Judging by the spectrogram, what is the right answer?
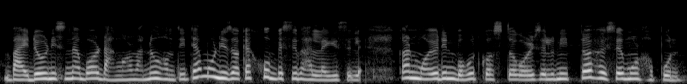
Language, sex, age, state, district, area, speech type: Assamese, female, 30-45, Assam, Biswanath, rural, spontaneous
